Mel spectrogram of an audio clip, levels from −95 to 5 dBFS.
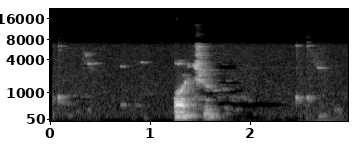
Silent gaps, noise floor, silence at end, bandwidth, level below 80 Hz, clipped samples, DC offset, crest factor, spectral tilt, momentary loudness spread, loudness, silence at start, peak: none; -63 dBFS; 1.35 s; 7.4 kHz; -68 dBFS; under 0.1%; under 0.1%; 22 dB; -4 dB/octave; 27 LU; -18 LUFS; 1.25 s; -2 dBFS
